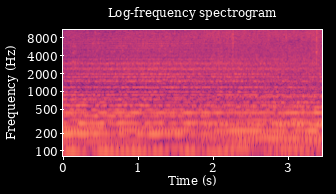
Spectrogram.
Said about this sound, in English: As you were doing this, if your thoughts wandered away from the in and outflow of your breath and the lapping of the waves, that's okay and completely normal.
